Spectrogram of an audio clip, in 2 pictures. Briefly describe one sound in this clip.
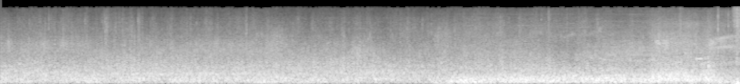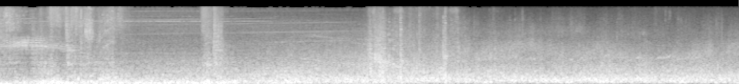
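Wind rushes loudly past a falling skydiver.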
